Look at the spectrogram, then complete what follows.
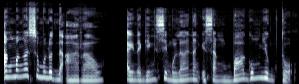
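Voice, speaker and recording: Low-voiced woman narrating a story. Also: expressive, normal speed, no echo, clean studio sound. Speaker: audiobook narrator. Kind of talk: scripted dramatic story narration.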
